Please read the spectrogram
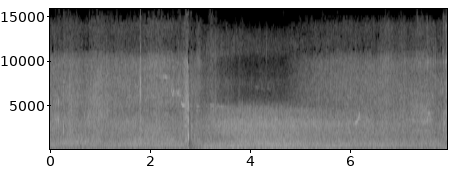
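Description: Shallow river water rushing steadily over a stony bed, with one brief click a little under three seconds in.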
